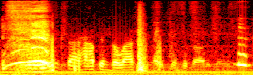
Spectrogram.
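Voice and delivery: muffled, as if into a pillow. Real, not acted. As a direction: talk with a pillow over your face. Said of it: "are you whispering into your pillow".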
